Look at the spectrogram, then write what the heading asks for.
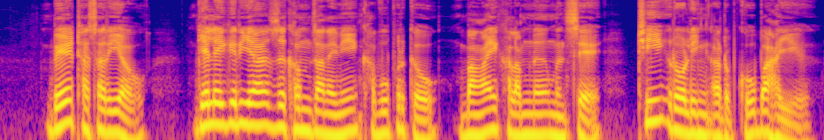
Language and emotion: Bodo, neutral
